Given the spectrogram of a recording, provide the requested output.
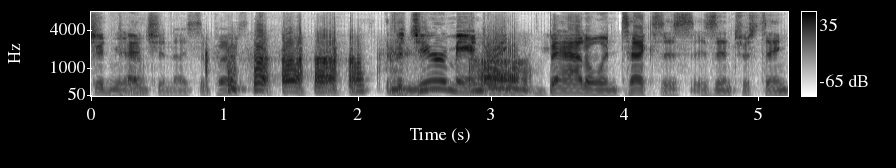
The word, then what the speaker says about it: gerrymandering: Folks might be interested in where that came from, gerrymandering. It came from a governor of Massachusetts by the name of Governor Gary. Actually, it was a hard G, but we've changed it to a soft G.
